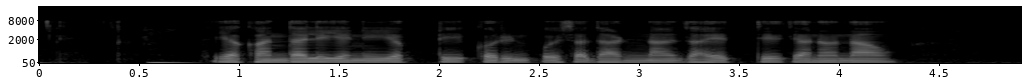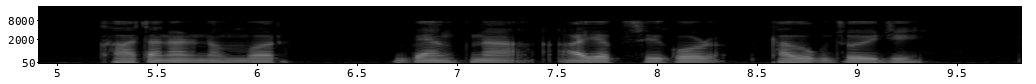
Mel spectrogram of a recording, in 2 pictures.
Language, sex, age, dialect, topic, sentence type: Marathi, male, 60-100, Northern Konkan, banking, statement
